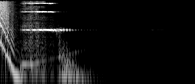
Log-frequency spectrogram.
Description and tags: Laser missile hit Scifi SFX
laser, SFX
